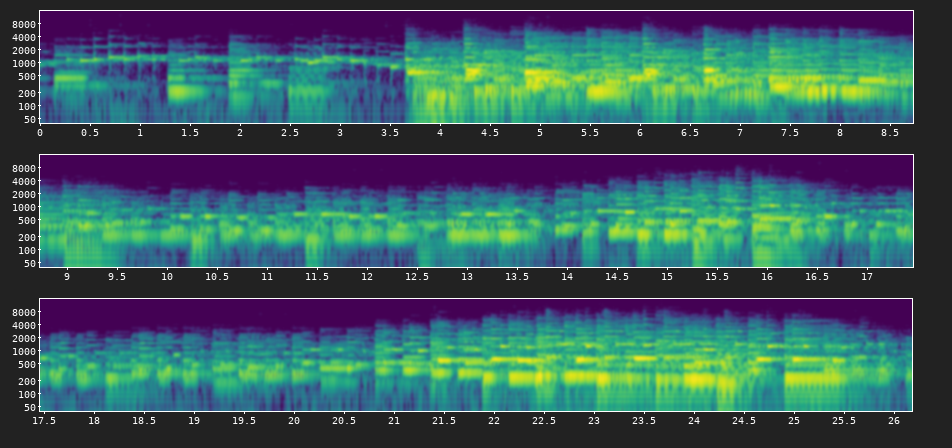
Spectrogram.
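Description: Background piano music, a flowing melody with chords that grows fuller and louder about four seconds in.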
